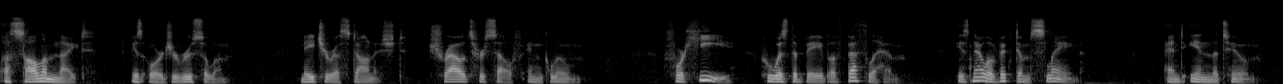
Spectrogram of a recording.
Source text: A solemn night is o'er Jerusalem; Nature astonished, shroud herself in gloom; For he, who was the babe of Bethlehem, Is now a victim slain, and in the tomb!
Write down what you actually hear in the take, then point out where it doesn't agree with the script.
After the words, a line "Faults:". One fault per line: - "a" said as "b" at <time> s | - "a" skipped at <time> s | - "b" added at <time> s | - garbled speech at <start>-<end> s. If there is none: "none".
A solemn night is o'er Jerusalem; Nature astonished, shrouds herself in gloom; For he, who was the babe of Bethlehem, Is now a victim slain, and in the tomb!
Faults:
- "shroud" said as "shrouds" at 4.3 s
